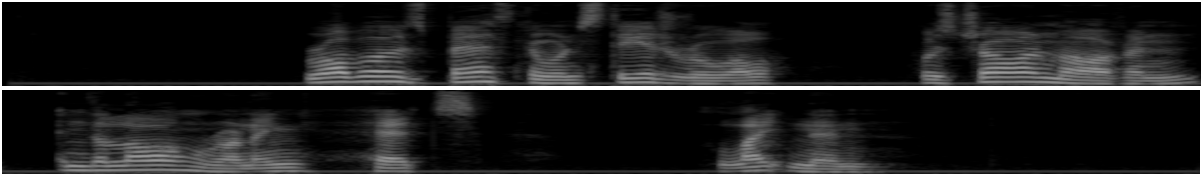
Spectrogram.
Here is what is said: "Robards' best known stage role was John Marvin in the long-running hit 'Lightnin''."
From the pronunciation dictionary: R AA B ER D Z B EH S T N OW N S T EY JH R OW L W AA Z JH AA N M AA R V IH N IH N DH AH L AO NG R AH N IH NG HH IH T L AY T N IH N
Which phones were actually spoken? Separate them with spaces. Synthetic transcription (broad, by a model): R AA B ER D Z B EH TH N OW N S T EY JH R OW L W AA Z JH AA N M AA R V IH N IH N DH AH L AO NG R AH N IH NG HH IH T L AY T N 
